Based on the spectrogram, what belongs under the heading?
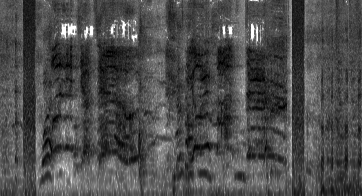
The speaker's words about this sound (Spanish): Al ver la imagen, la dueña del perro, una niña, eh, dueña del perro y de la Barbie, las dos empezó a llorar y a gritarle al can que era un monstruo. Escuchamos el truculento corte de la mocosa.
